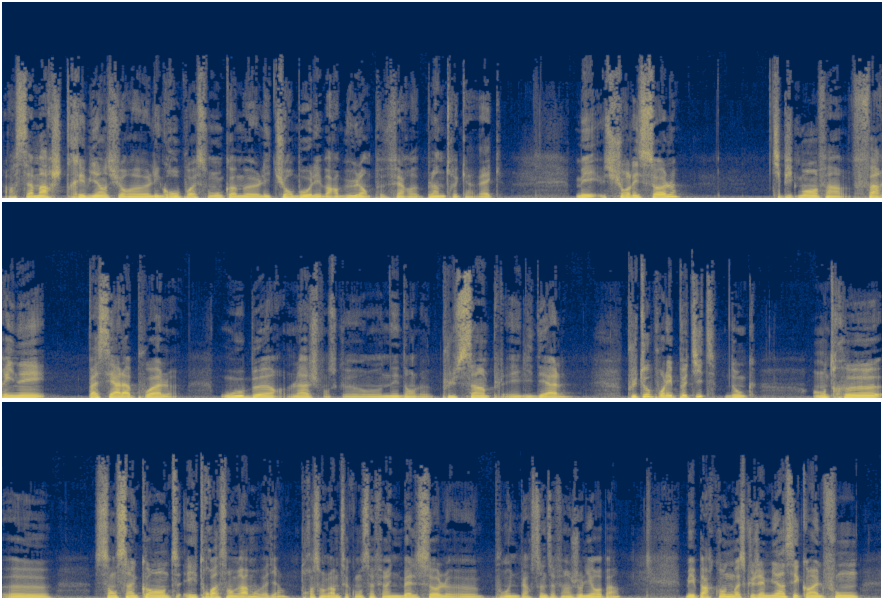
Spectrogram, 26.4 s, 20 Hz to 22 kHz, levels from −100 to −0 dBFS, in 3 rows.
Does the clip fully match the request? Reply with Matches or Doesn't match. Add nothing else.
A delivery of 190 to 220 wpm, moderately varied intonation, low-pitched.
Matches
